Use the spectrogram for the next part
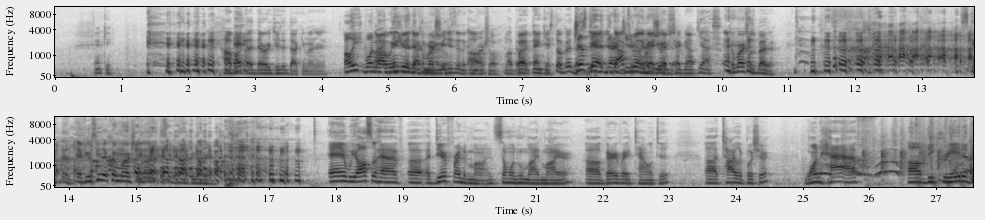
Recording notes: Live at SoHo House. In-front of a live studio audience in the Meatpacking section of downtown NYC located at the renowned members only club, SoHo House.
